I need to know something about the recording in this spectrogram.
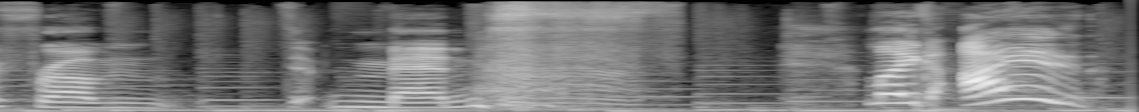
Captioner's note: pfft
